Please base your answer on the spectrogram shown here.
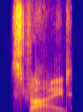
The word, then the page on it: stride: British English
